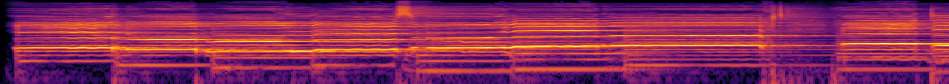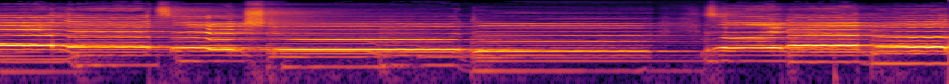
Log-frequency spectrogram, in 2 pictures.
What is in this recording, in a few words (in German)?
Er nahm alles Soprano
